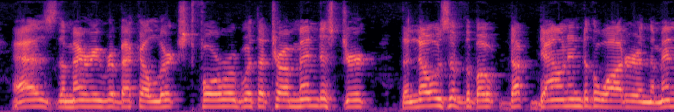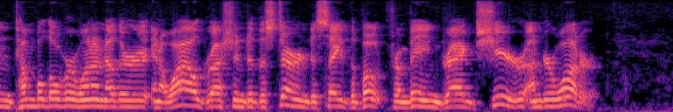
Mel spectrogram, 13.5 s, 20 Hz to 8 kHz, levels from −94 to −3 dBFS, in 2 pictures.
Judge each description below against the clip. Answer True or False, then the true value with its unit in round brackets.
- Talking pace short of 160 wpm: False (195 wpm)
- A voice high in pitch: False (175 Hz)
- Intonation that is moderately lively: False (1.9 semitones)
